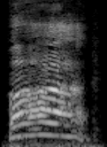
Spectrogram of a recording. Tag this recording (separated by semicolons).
shout; scream; men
